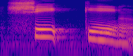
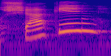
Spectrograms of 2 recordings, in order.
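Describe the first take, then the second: First: The first vowel is long, like 'shay'. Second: The first vowel is short, like 'sha'. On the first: The speaker calls it right. "let me do shay" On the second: The speaker calls it wrong. "That doesn't sound right, does it? ... Instead of sha"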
